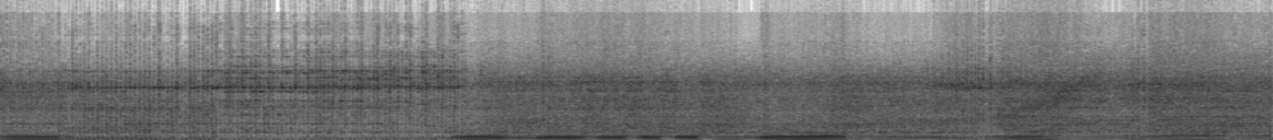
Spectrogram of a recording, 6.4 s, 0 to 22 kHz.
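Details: Stihl 084 AV chainsaw, about 35 years old, found on the tip and restored, slabbing Australian red gum in the forest: a big two-stroke screams at high revs, pitch dipping and recovering as it bites, strong even pull; healthy and cuts easily.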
